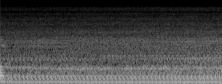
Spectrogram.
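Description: An engine idling steadily, an even low hum with a fast regular pulse.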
